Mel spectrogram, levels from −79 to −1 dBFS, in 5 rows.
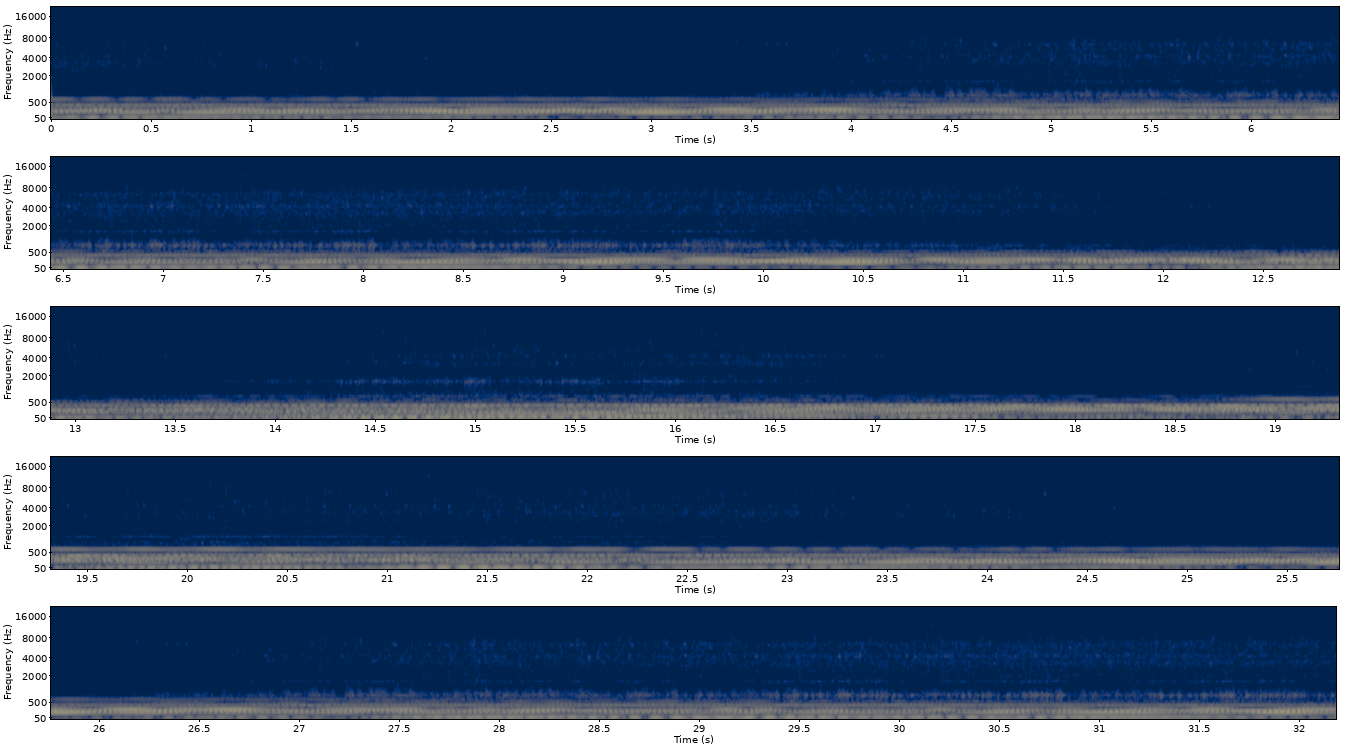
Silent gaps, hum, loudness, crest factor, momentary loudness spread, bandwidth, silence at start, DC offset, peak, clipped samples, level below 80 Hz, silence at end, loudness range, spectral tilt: none; none; -43 LUFS; 12 dB; 5 LU; 14.5 kHz; 0 s; under 0.1%; -30 dBFS; under 0.1%; -48 dBFS; 0 s; 3 LU; -8 dB/octave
